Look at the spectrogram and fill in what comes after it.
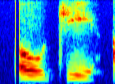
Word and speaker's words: Ogilvy: My first name is Dawson, Dawson, and my last name is Ogilvie, is Ogilvy.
